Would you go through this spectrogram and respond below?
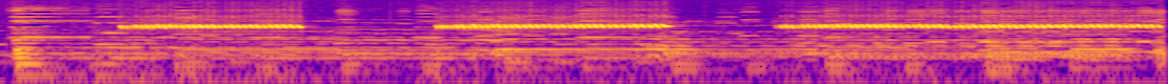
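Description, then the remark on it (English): A whistle for calling a police dog blows three long, steady, high notes, each held about a second or more with short gaps between, sounding loud over a busy background. “Suppose you own a police dog. Here's the way it whistled to him.”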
